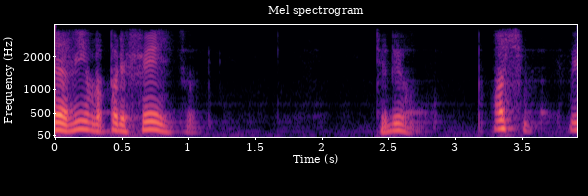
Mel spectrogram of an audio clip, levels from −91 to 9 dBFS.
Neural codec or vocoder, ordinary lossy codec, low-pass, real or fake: codec, 24 kHz, 1 kbps, SNAC; none; 3.6 kHz; fake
